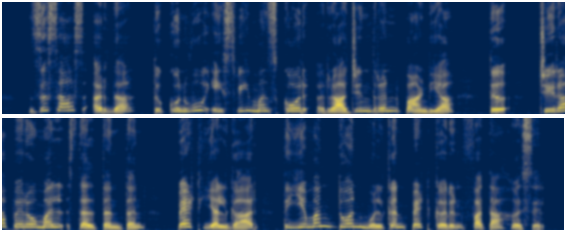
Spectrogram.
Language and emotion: Kashmiri, neutral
